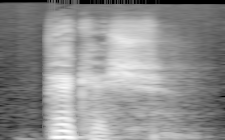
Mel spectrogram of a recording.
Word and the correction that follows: pesach: ursäkta, pesach, det uttalas 100%, men cirka det.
